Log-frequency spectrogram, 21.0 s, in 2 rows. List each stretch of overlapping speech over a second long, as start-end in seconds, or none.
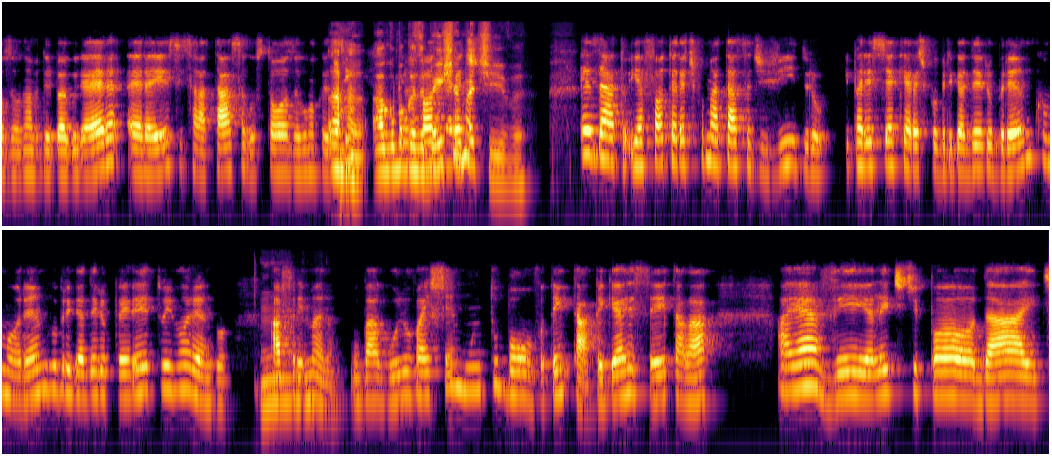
3.3-4.8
